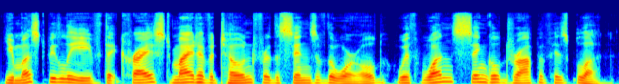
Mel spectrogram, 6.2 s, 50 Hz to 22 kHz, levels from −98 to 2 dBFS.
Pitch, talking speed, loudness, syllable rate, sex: 130 Hz, 205 wpm, -19 LUFS, 4.5 syllables/s, male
